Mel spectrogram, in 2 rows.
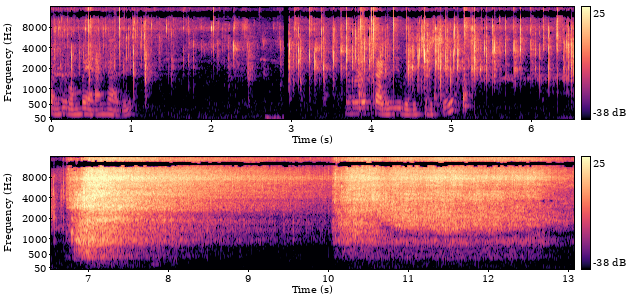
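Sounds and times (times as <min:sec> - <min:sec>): seeds crackling in hot oil: 0:00.0 - 0:13.0
loud sizzling: 0:06.6 - 0:13.0.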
